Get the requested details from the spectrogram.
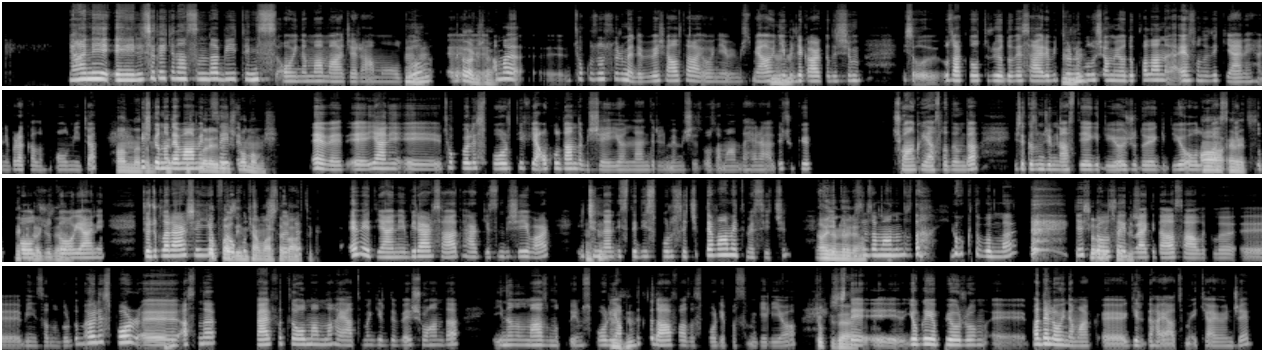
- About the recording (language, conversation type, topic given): Turkish, podcast, Bu hobiyi nasıl ve neden sevdin?
- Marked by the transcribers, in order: other background noise; tapping; laughing while speaking: "yoktu bunlar"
